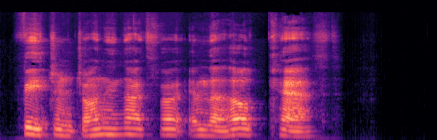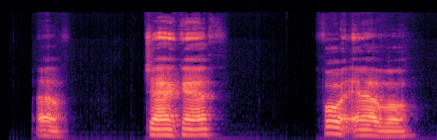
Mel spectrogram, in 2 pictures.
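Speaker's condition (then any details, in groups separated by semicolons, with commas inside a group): Ataxic cerebral palsy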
